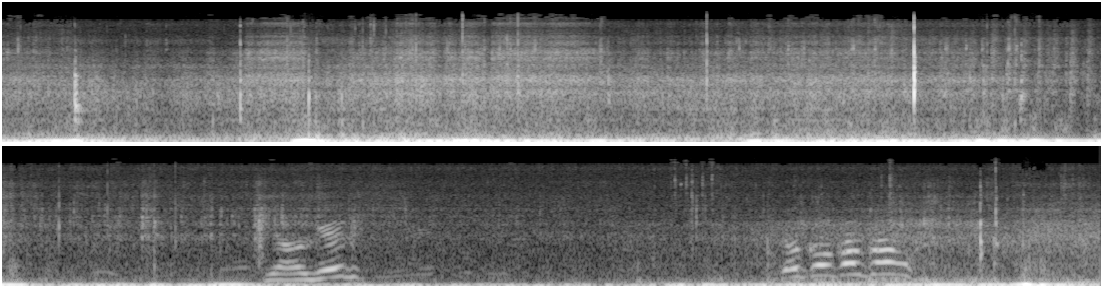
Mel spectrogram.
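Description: Wind buffeting a helmet-mounted camera microphone as a downhill mountain bike rolls fast over wet dirt, with sharp clicks and rattles from the bike over bumps; the rumble eases after about five and a half seconds. Brief voice calls come about seven seconds in and again near the end.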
